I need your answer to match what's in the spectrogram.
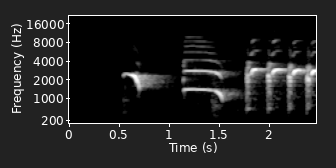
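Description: A Chopi blackbird sings a clear, falling whistle, then a richer, ringing downslurred note, then five quick, clipped chirps. No other sounds.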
